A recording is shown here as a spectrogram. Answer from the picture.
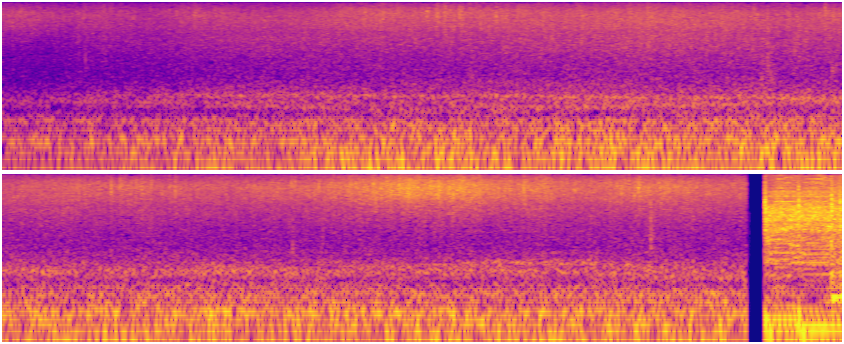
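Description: Ambient noise intro of a deathcore backing track: a dense low rumble with hiss above it and a faint steady drone beneath, slowly swelling louder, then cutting off abruptly at the very end.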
